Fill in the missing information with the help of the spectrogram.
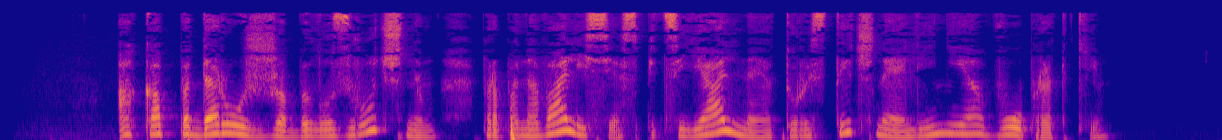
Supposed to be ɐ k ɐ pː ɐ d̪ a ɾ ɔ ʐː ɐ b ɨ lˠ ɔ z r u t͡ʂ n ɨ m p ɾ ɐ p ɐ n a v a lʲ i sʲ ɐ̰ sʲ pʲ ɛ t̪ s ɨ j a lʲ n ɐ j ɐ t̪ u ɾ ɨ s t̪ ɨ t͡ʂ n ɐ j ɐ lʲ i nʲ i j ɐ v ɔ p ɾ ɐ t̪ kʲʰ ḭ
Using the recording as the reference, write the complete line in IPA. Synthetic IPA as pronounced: ɐ k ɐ pː ɐ d̪ a ɾ ɔ ʐː ɐ b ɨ lˠ ɔ z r u t͡ʂ n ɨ m p ɾ ɐ p ɐ n a v a lʲ i sʲ ɐ̰ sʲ pʲ ɛ t̪ s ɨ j a lʲ n ɐ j ɐ t̪ u ɾ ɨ s t̪ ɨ t͡ʂ n ɐ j ɐ lʲ i nʲ i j ɐ v ɔ p ɾ ɐ t̪ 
